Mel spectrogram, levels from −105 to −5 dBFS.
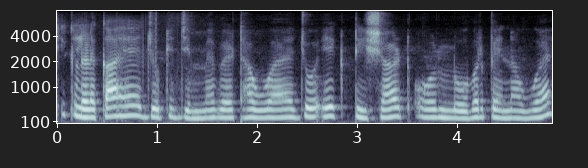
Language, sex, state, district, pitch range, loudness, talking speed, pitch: Hindi, female, Uttar Pradesh, Gorakhpur, 205-230 Hz, -25 LUFS, 215 wpm, 210 Hz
